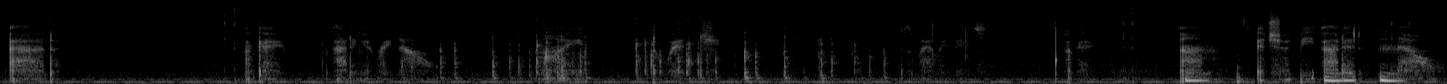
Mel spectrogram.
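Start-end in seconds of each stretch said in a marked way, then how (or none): 0.1-10.9 slow, hushed whisper while typing; absent-minded slow whisper; whispering to self. Real, not acted. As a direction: whisper each word as you type it.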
